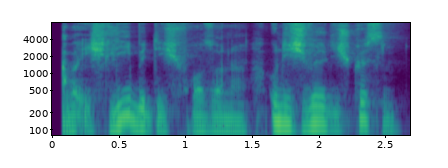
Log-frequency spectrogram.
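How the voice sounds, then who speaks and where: A man voicing a mighty storm king in a fairy-tale audiobook, calling out loudly and ardently. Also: sits low, big pitch swings, moderate pace, husky, full character voice. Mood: ardent, pleading. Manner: calls out loudly.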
